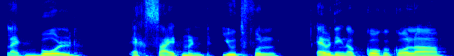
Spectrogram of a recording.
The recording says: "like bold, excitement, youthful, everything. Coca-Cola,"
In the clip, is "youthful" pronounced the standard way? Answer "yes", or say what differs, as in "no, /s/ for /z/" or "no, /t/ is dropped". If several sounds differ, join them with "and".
no, /t/ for /θ/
